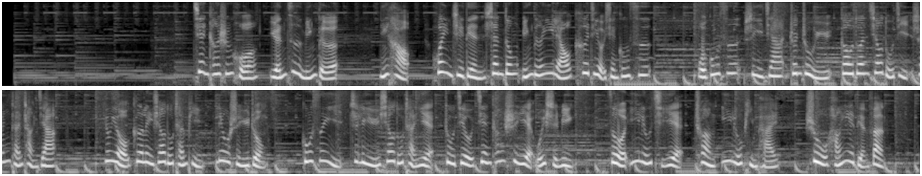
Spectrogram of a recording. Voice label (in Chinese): 女26; 山东名德医疗科技有限公司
